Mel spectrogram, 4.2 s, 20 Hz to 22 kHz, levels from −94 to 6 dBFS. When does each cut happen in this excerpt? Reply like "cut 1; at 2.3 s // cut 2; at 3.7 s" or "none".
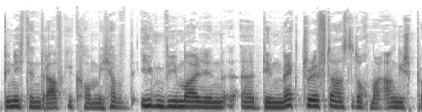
none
